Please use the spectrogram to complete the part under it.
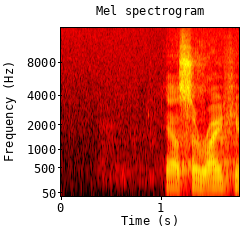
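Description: A man speaks through a microphone in a large room.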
